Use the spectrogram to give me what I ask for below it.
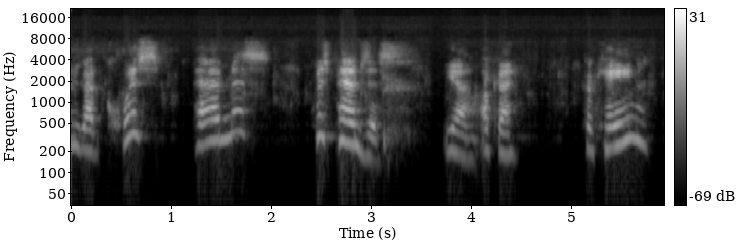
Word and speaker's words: Cocagne: Cocaine. Cocagne, which seems to be pronounced cocaine, but like in a very like perfume, a cologne kind of spelling.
